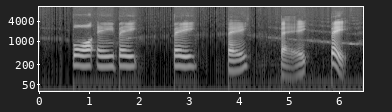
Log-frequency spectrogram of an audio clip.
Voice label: "bei", Chinese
